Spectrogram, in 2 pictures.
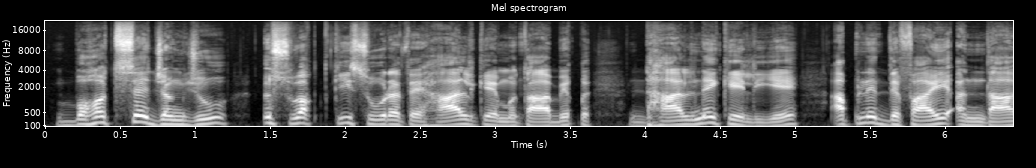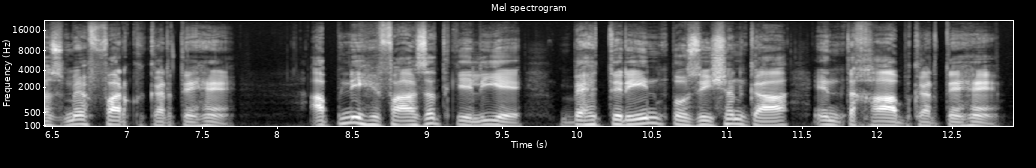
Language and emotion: Urdu, neutral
